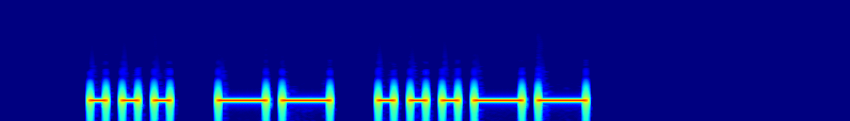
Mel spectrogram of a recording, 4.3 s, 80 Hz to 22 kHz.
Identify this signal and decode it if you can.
Morse code, heard as a keyed tone, about 15 wpm, 700 Hz. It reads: SM3
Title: Callsign Prefixes for Top 25 DXCC - 15wpm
